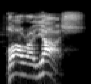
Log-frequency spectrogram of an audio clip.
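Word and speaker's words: בראשית: Genesis Genesis right now how do you say Genesis in the Hebrew no sweat for Tom's sake is barayash and it's spelled b-a -r-a a s h y a t h barayash right now what does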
